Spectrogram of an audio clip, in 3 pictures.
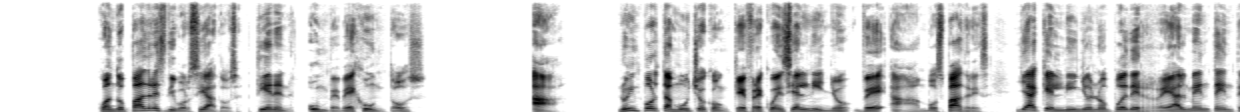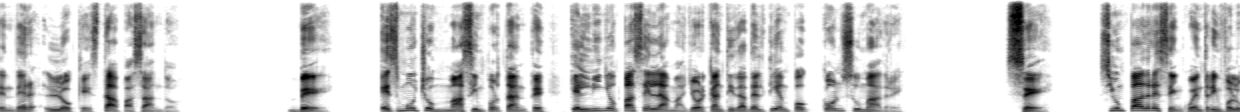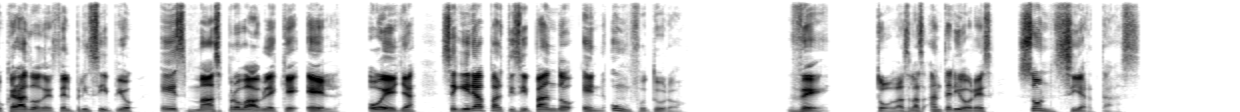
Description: I have Spanish Neutral accent. I have my own studio with professional equipments, for record my proyects.
Sprechprobe: eLearning (Muttersprache):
